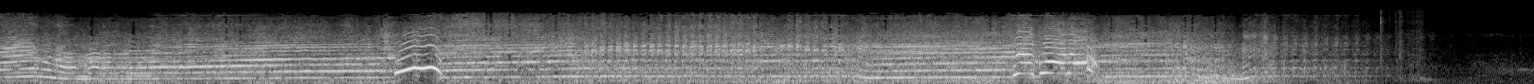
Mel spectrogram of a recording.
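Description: A high-revving engine, as in a race car or motorcycle, held at high revs with its pitch creeping slowly upward, surging briefly about four seconds in and again around ten to eleven seconds, then fading out near the end.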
